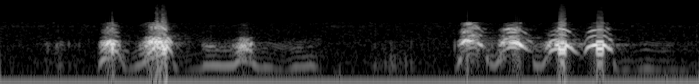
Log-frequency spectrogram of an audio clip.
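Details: Dogs seeing snow for the first time give short, sharp barks in two bursts, a pair near the start and a rapid run of four about two seconds later, with a faint whine between.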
